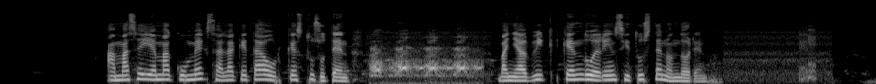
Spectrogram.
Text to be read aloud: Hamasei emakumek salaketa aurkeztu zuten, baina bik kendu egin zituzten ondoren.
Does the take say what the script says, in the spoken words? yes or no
yes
